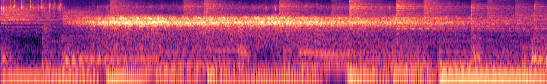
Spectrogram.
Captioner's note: insects flying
